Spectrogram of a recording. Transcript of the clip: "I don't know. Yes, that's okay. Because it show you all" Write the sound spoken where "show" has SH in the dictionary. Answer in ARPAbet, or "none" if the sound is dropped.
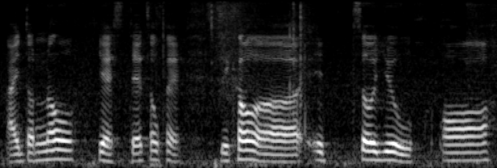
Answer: S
